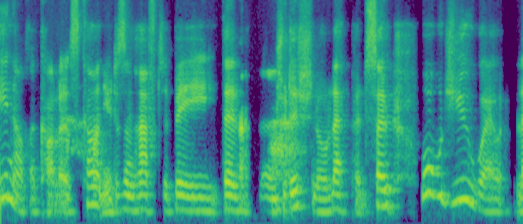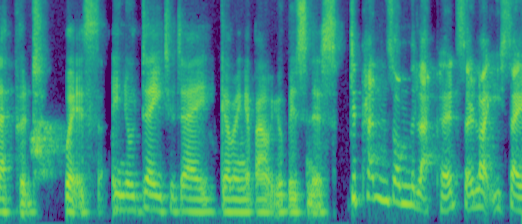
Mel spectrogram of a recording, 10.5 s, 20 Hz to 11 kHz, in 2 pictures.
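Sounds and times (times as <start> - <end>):
speech: 0.0 - 10.4
dog barking: 2.7 - 3.1, 5.5 - 5.9.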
